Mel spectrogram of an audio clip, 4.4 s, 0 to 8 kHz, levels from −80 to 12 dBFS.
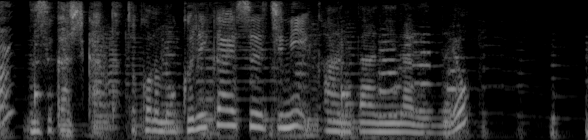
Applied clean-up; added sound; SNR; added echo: neural mask model RNNoise.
